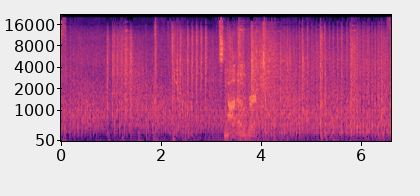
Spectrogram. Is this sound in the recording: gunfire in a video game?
yes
